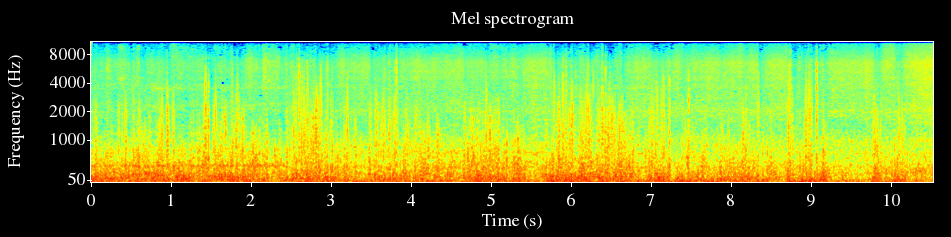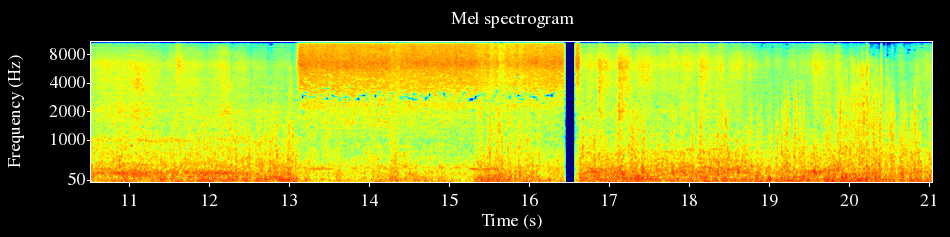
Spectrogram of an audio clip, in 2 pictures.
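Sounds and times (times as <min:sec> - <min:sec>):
trains passing alongside: 0:00.0 - 0:21.0
wind rushing over microphone: 0:00.0 - 0:21.0
loud high hiss: 0:13.1 - 0:16.5.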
